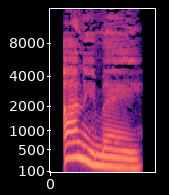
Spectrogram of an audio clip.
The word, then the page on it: anime: British English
